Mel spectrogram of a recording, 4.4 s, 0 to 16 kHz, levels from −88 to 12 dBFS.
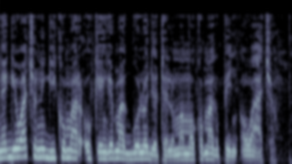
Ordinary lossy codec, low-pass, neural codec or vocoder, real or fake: MP3, 48 kbps; 14.4 kHz; none; real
